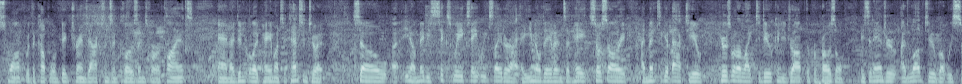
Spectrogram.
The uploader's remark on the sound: Various interviews LIVE from the 2020 Intelligent Investors Real Estate Conference. Various interviews LIVE from the 2020 Intelligent Investors Real Estate Conference.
